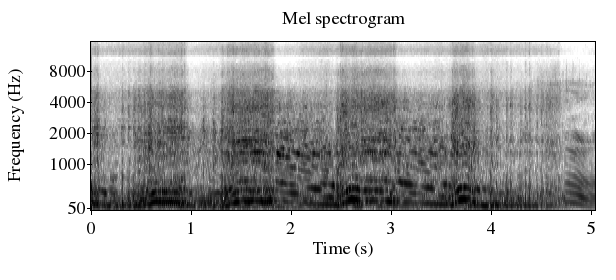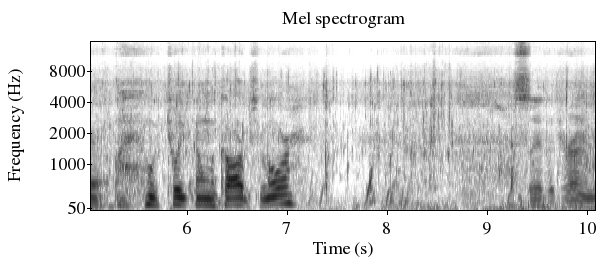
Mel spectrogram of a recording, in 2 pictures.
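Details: Rebuilt SuperFreak two-stroke watercraft on the water, running worse than weeks before and barely cranking: revs climb and fall unevenly, then stumble in short sputtering bursts and won't hold speed. Faulty carburettors.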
